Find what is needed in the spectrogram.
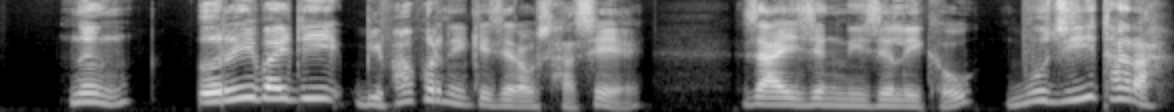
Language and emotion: Bodo, disgusted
